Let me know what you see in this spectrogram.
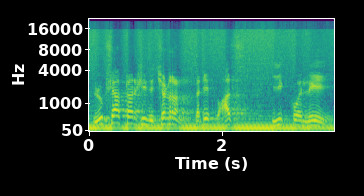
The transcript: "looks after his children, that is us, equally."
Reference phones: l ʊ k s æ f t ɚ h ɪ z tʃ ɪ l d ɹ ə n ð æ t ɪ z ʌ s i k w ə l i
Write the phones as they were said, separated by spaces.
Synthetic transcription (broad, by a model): l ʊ k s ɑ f t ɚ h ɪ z tʃ ɪ l d ɹ ə n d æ t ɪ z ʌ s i k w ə l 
